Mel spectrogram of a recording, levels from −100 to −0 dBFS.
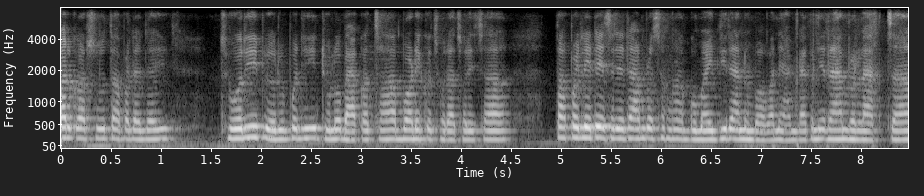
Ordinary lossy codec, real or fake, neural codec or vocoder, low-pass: Opus, 32 kbps; real; none; 7.2 kHz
